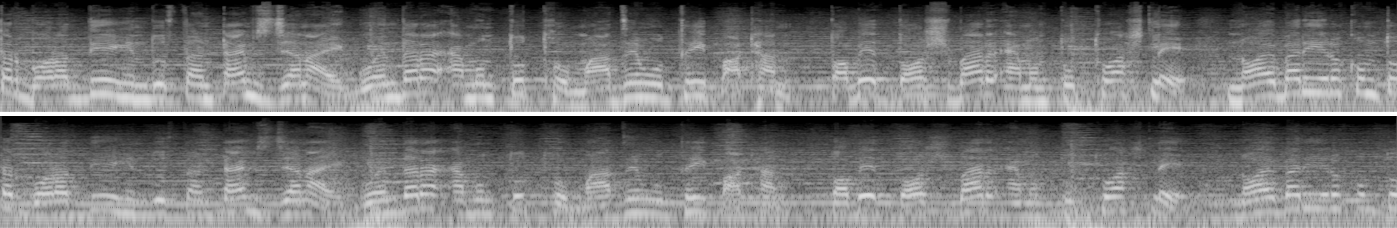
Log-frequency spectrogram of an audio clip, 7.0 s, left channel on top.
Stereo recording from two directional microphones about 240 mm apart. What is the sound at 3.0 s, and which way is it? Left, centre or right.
Speech, left.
